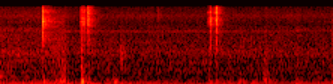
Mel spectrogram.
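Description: A few faint computer mouse clicks over near silence, the first two close together and another about a second later. A faint low hum runs underneath.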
